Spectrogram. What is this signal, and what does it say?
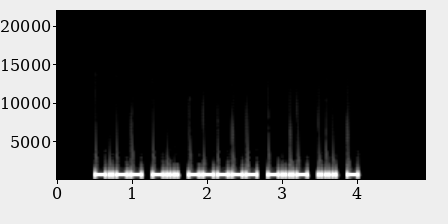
Morse code, heard as a keyed tone, about 25 wpm, 700 Hz. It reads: YD0XST
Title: DXCC-100 Call Signs - 6 Characters - Repeated 3x - 25wpm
